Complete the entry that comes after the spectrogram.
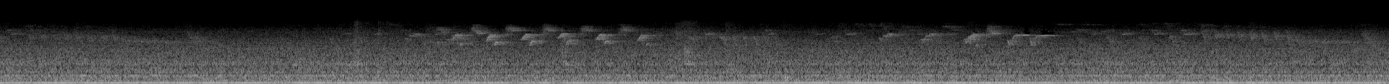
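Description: Small birds chirping in two quick runs of short, high, repeated notes, about four seconds in and again near ten seconds, over a steady low hum and hiss.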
